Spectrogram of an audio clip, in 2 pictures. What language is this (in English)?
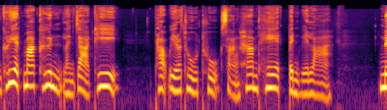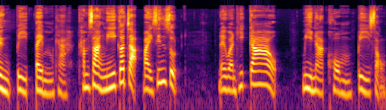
Thai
